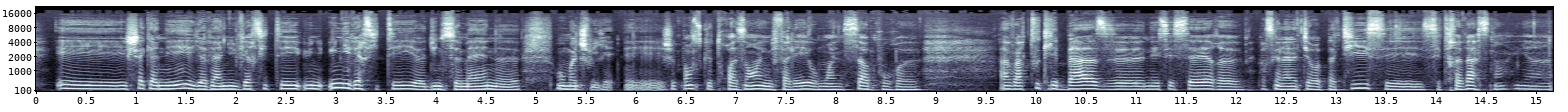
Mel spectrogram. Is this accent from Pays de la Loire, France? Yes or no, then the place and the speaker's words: yes; Nantes, Pays de la Loire, France; dans ma région natale, parce que je suis nantaise. Je ne vis plus à Nantes, mais c'est là que j'ai étudié pendant 3 ans.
